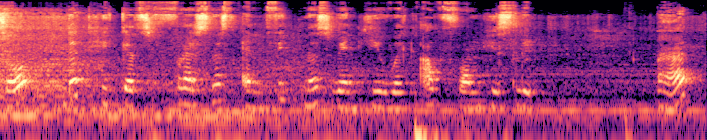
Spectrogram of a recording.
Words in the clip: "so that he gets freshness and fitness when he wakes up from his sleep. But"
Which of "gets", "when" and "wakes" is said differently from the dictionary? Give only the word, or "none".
wakes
